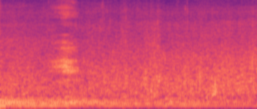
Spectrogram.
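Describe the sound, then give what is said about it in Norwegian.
A submarine moves through ocean water, a steady low churning rumble with a deep mechanical hum and a brief hissing swell of bubbles early on, continuous, with no voices. “Hva heter den båten? Nautilus!”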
